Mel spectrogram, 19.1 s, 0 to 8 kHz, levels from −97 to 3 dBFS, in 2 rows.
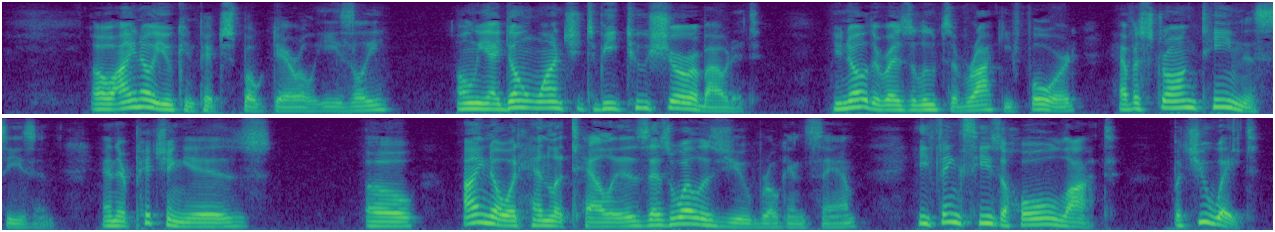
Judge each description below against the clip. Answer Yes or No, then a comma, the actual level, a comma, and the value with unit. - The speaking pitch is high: No, low, 130 Hz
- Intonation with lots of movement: Yes, wide, 7.0 semitones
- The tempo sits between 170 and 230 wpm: Yes, average, 190 wpm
